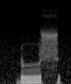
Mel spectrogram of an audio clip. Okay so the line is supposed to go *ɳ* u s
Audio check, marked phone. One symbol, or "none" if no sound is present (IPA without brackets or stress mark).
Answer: ɽ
